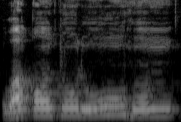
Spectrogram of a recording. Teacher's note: قاف میں قلقلہ کریں گے، موٹا ادا کریں گے، لو میں واو مدہ ایک انداز میں کھینچیں گے.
